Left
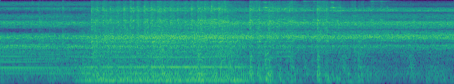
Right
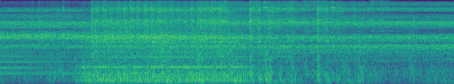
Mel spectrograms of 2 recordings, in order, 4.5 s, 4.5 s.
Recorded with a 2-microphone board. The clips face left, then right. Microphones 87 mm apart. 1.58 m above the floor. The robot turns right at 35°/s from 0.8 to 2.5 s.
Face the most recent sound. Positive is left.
turn(degrees=-150)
